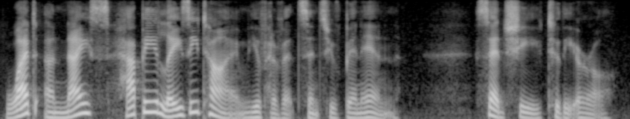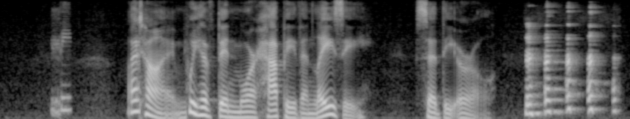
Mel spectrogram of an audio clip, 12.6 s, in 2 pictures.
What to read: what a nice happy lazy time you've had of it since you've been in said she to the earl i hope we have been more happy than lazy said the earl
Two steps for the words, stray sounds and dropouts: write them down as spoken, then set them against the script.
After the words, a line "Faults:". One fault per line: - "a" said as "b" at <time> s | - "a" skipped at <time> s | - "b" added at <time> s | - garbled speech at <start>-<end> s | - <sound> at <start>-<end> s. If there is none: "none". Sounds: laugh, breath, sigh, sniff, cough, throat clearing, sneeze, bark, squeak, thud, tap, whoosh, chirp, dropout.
what a nice happy lazy time you've of it since you've been in said she to the earl i time we have been more happy than lazy said the earl
Faults:
- "had" skipped at 2.7 s
- laugh at 6.8-7.0 s
- "hope" said as "time" at 7.7 s
- laugh at 11.5-12.5 s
